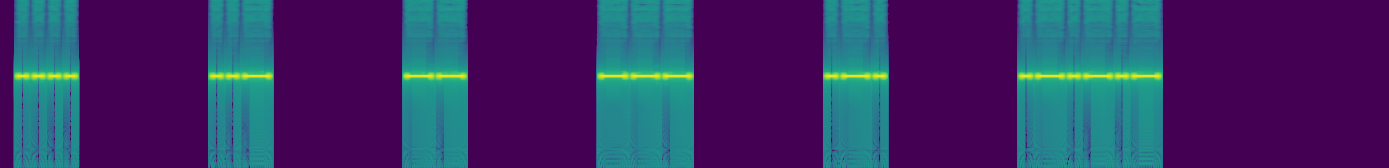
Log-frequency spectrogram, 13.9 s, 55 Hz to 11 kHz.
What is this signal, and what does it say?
Morse code, heard as a keyed tone, about 15 wpm, spaced as for 5 wpm, 1000 Hz. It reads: HUMOR.
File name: qotdfiles / 5wpm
